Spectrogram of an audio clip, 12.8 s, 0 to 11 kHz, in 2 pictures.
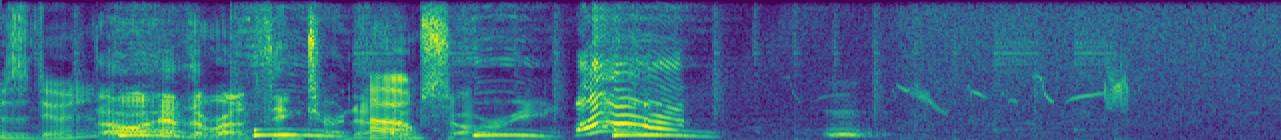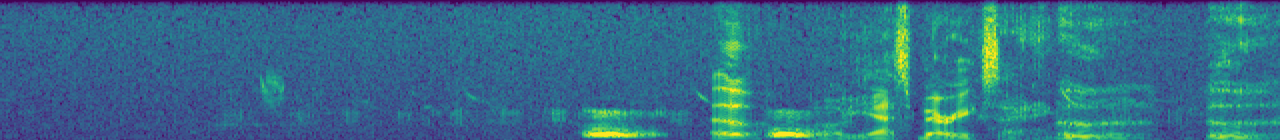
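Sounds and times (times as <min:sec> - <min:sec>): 
speech: 0:00.0 - 0:03.2, 0:10.0 - 0:12.7
snowy owl giving harsh nasal calls: 0:00.5 - 0:05.7, 0:07.4 - 0:10.7.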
